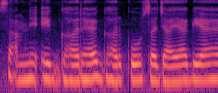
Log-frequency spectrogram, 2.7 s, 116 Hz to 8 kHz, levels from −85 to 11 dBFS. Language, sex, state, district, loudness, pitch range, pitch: Hindi, female, Uttar Pradesh, Jalaun, -19 LUFS, 210-225 Hz, 220 Hz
